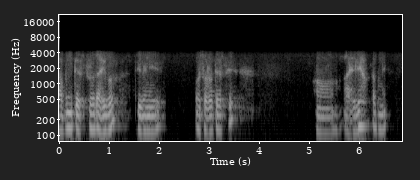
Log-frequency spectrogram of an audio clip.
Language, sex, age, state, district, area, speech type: Assamese, male, 30-45, Assam, Sonitpur, rural, conversation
